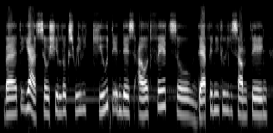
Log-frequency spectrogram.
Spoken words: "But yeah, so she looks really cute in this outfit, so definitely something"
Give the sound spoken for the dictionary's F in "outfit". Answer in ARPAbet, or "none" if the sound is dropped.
F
